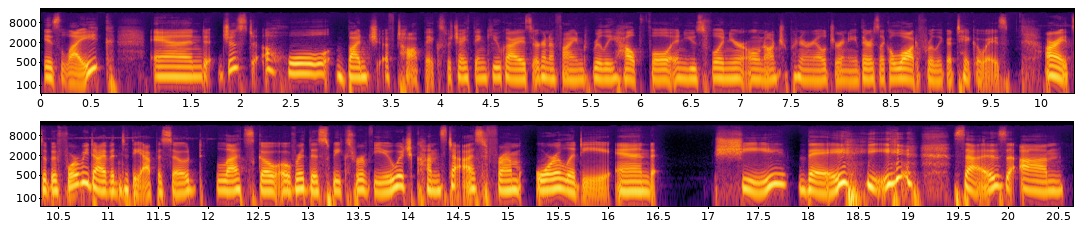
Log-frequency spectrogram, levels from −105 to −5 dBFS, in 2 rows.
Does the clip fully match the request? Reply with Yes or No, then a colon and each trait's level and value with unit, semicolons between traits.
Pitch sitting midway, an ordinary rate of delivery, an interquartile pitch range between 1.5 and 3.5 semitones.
Yes: medium, 170 Hz; average, 180 wpm; average, 3.0 semitones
